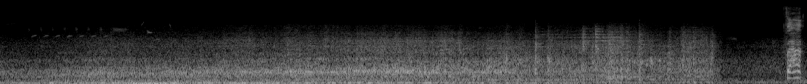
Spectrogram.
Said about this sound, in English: She's the special transit train.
